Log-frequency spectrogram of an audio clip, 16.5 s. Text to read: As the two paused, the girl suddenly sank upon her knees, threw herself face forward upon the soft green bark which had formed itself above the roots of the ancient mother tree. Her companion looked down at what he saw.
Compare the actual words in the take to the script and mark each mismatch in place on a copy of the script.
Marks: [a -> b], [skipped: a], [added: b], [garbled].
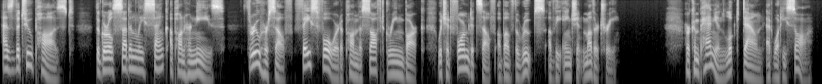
As the two paused, the girl suddenly sank upon her knees, threw herself face forward upon the soft green bark which had formed itself above the roots of the ancient mother tree. Her companion looked down at what he saw.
